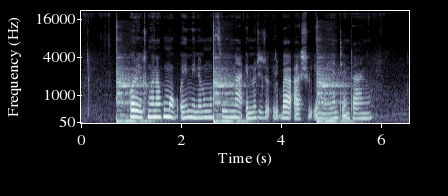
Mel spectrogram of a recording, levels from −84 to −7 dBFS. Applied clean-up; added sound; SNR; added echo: none; Thump, thud; 7 dB; none.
